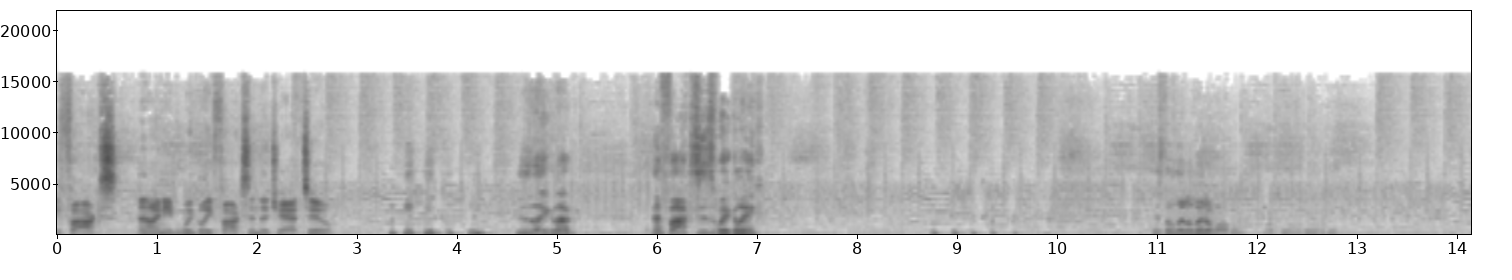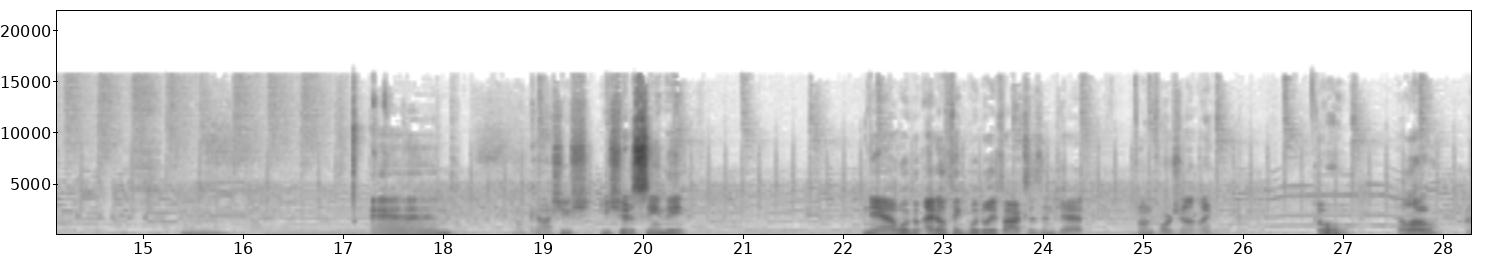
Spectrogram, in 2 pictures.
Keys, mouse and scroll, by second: 17.5 right click.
